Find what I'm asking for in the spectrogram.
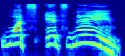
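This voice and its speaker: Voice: mid-range voice, unhurried, voice pushed up, lightly acted. A reader voicing a harried husband straining to be heard over a noisy phone call. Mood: yelling. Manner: raised, strained yelling.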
